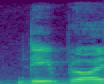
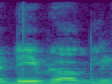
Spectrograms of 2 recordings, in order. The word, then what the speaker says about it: de Broglie: clue formula आपको पता होना चाहिए डीब्रॉय का डी ब्रॉय या डी ब्रोगली डी ब्रोगली we call it but correct pronunciation is डी ब्रॉय important topic questions are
